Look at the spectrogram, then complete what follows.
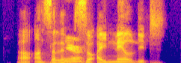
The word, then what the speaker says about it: Anselem: So it's Anselem. Anselem.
